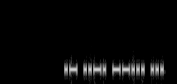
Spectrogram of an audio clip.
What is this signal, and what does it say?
Morse code, heard as a keyed tone, about 52 wpm, 700 Hz. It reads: AF7S
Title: USA Call Signs - 4 Characters - 50wpm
